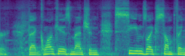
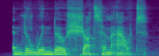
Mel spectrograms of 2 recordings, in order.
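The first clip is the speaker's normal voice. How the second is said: ordinary talk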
